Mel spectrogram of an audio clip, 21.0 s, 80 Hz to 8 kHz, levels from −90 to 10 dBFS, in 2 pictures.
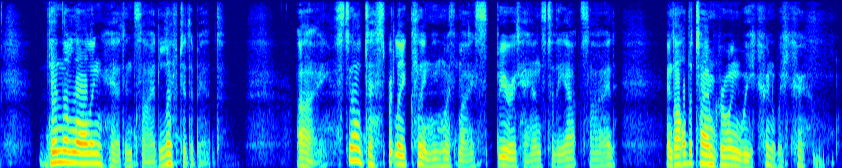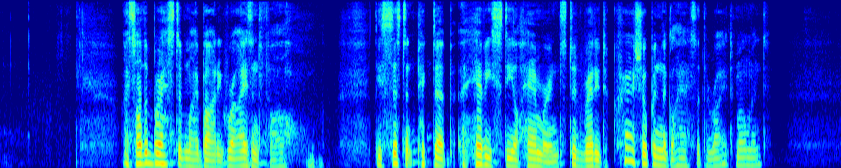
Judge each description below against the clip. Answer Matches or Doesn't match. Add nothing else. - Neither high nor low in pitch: Doesn't match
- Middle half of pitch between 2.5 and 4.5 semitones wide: Doesn't match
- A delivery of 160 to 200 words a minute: Matches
